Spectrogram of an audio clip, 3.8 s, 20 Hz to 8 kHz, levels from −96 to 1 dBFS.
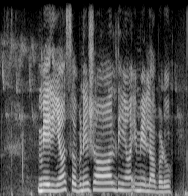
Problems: background sounds at intervals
